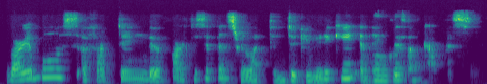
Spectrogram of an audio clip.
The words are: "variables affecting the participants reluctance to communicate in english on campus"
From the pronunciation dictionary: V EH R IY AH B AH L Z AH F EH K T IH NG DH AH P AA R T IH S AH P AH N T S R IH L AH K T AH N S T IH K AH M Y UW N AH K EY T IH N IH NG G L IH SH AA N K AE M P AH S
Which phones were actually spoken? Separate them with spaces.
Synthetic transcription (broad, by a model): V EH R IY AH B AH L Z AH F EH K T IH NG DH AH P AA R T IH S AH P AH N T S R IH L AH K T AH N T IH K AH M Y UW N AH K EY T IH N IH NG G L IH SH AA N K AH M P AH S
